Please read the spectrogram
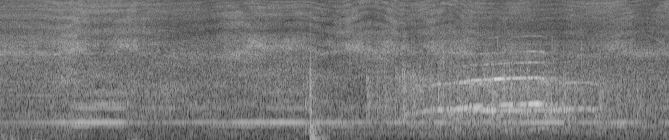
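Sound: vacuum cleaner running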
